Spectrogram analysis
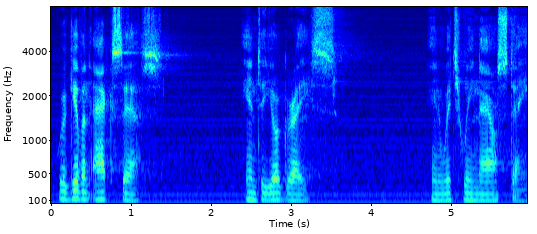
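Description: A pastor leads the congregation in prayer, a man with a bright, forceful tone who speaks very slowly. His measured phrases trail off quietly and ring out in a long cathedral echo. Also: medium pitch. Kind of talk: leading liturgy and prayer. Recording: long echoing reverb of a large church.

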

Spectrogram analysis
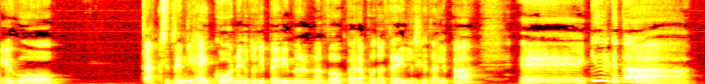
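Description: A man with a Greek accent, co-hosting a podcast and recapping a film in a casual, animated way. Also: mid-range voice. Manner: lively storytelling recap with frequent laughs. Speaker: podcast co-host.

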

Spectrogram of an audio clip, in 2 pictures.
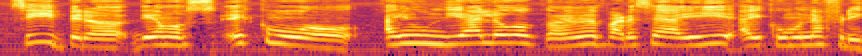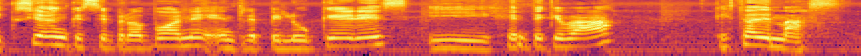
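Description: Woman in her forties, Rioplatense accent, lively talk-show storyteller. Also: medium pitch, moderate pace, slight background noise. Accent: Rioplatense Spanish. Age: 40s. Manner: animated storyteller, acts out voices. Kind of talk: casual chat.

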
